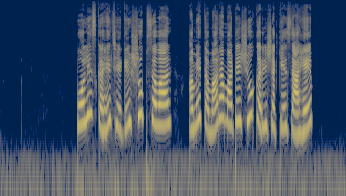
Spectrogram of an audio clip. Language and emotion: Gujarati, happy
